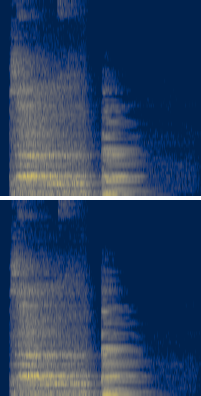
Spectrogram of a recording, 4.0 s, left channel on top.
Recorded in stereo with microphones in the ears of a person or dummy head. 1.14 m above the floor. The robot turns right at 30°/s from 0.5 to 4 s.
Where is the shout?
20° left, 1.2 m; by 1.7 s 60° left, 1.2 m.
